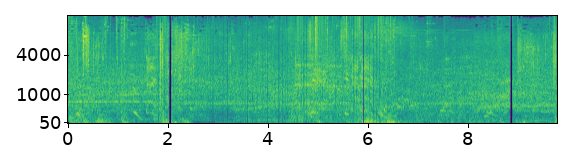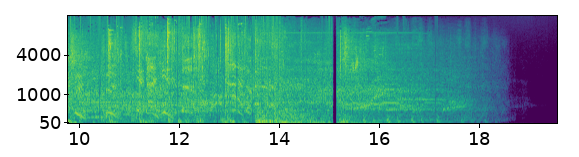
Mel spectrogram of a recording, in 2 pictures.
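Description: Gunfire and explosions crack and boom in rapid bursts, then fade to silence.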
